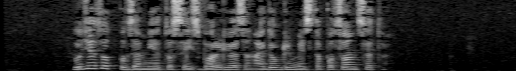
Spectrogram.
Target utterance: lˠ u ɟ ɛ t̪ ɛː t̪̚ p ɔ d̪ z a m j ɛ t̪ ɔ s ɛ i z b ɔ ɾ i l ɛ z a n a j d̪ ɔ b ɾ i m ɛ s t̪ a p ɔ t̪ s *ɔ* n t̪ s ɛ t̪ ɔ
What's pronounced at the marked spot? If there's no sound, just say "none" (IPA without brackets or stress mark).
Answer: ɔ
